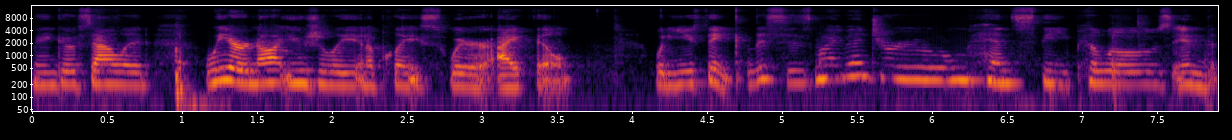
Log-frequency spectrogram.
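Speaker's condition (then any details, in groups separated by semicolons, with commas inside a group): No condition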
